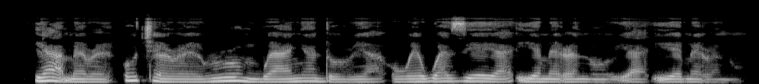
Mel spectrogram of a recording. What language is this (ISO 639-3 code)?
ibo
